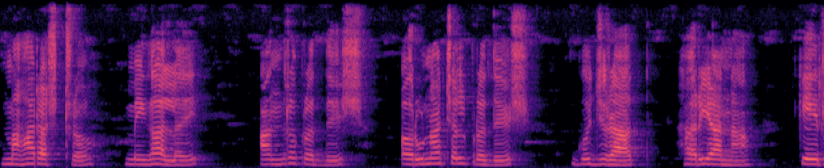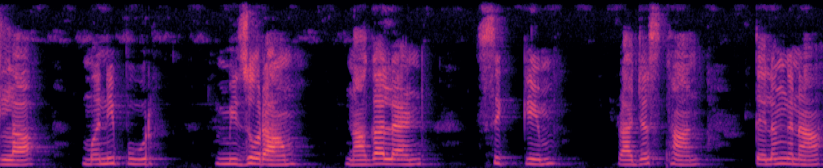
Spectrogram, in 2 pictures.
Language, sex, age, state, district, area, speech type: Marathi, female, 18-30, Maharashtra, Wardha, rural, spontaneous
